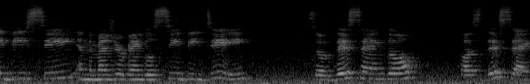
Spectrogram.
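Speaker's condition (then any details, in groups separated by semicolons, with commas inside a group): No condition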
